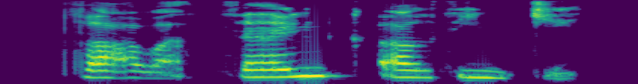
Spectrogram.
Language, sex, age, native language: Icelandic, male, 9, Icelandic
